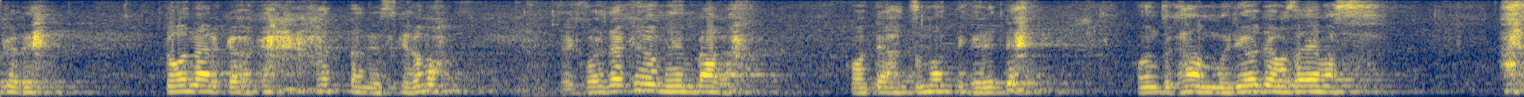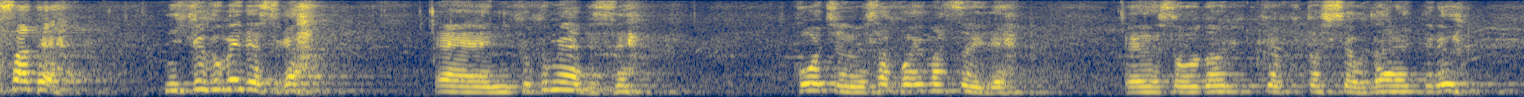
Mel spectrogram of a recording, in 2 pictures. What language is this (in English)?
Japanese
